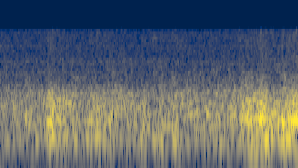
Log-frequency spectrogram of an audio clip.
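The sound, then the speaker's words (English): Low, continuous thunder from a storm rumbles, a deep rolling growl that swells slightly toward the end, with no voices over it. “Oh, we're going to have another storm.”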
